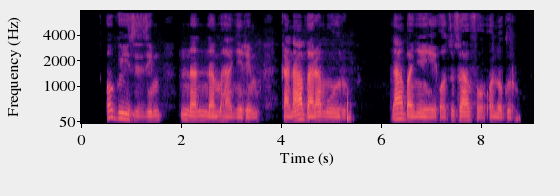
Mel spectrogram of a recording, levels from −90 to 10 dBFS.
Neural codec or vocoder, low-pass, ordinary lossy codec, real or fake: none; 7.2 kHz; AAC, 32 kbps; real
